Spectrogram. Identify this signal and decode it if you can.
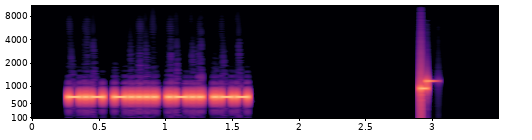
Morse code, heard as a keyed tone, about 44 wpm, 700 Hz. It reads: K6LW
